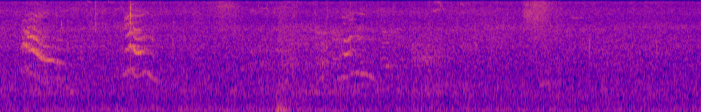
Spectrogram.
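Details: Tiny kitten, smaller than a calico kitten, giving four short, high, thin meows, the first two rising then falling, spaced over about four seconds, over a steady low background rumble with one brief thump.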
